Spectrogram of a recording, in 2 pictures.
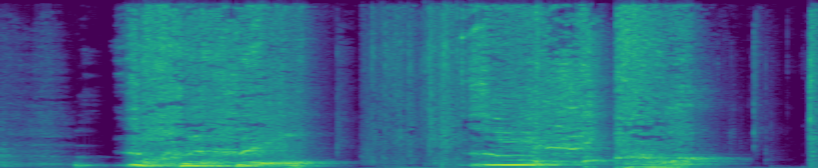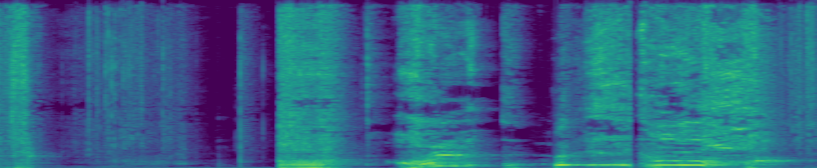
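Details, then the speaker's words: Productive cough from an adult man with flu-like symptoms coughing up chunks of phlegm after taking Mucinex DM: a coughing fit of about seven loud, harsh bursts with throat clearing. "Now have yourself a coughing fit. You want to be productive with your coughs. Get it all out."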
